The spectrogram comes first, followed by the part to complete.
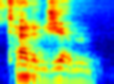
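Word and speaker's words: תרגם: The root is tau resh gamel meme, and it's targum, which means to translate or to explain. Targum, and what's usually pronounced with the gamel being sort of softened as a J, so it's tarjum.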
